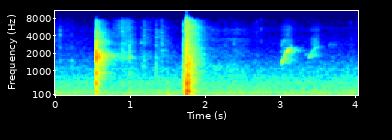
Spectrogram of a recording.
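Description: Trading cards in plastic sleeves and holders handled at a table: two sharp clacks about a second apart, then two faint, short rising squeaks near the end.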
